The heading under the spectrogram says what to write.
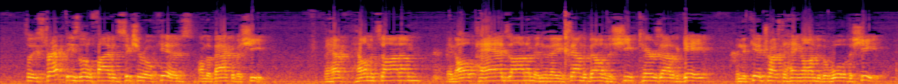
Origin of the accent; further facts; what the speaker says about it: Houston, Texas, United States; As you know, we're from Houston, Texas. You and I, we're from Houston, Texas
